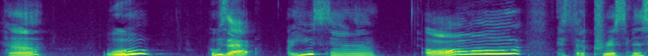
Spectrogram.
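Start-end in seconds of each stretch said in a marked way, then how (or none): 1.0-1.5 high, loud startled "woo"; surprised squeal. Real, not acted. Player startled by the game, squealing. 4.3-5.2 squeaky oh. Pretend. High put-on exclamation.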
